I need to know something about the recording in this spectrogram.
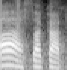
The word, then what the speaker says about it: สกัด: ใจ ควร รู้ ด้วย คำ ว่า สกัด อ่าน ว่า สะ กัด หมาย ถึง เคน แยก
